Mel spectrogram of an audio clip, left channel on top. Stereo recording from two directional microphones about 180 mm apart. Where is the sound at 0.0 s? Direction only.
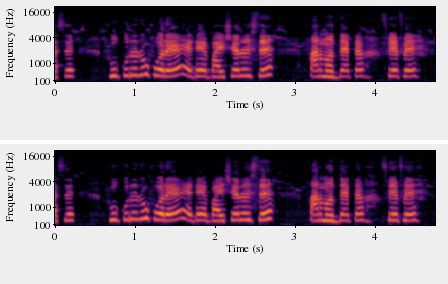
45° right (ahead or behind).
